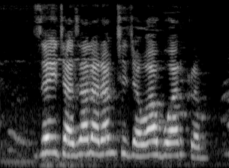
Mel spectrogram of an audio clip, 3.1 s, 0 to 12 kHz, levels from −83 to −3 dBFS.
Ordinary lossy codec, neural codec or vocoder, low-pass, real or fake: MP3, 96 kbps; vocoder, 44.1 kHz, 128 mel bands every 512 samples, BigVGAN v2; 10.8 kHz; fake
